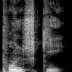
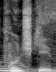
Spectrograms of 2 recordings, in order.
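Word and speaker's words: pączki: pronounces it very well because it's spelled p-a-c-z-k-i punchki oh and Michelle says her mother made him for her daddy yeah yeah so that's punchki that's what they were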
